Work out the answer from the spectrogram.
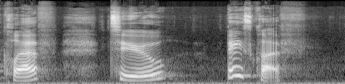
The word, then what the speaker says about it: bass: transition the name from bass clef sorry f clef to bass clef not bass bass is how that's pronounced so bass clef and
